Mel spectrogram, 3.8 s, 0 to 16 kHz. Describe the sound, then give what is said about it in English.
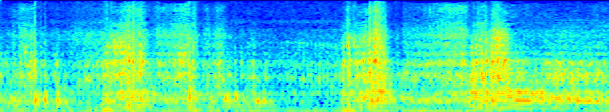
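A BMW M3 car engine revs hard several times in quick bursts, its throaty roar rising and falling with a mechanical whir underneath; no one speaks. “That is a BMW M3.”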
